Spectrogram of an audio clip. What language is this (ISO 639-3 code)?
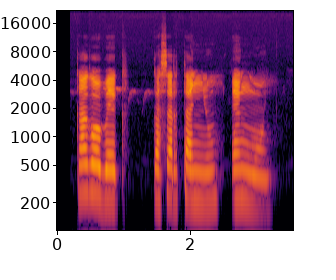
kln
